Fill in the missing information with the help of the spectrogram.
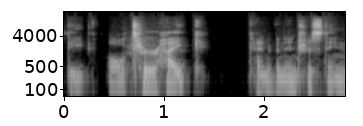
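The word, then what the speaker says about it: Alltrhike: Uh they've got a model they pronounced the Alterhike.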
